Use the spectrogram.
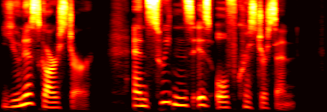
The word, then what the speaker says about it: Jonas Gahr Støre: For instance, Norway's Prime Minister is Jonas Gahr Støre, pronounced Jonas Gahr Støre, and Sweden's is Ulf Kristersson.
